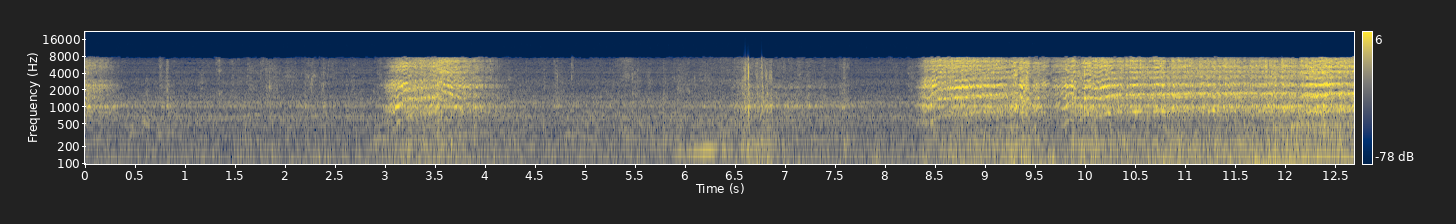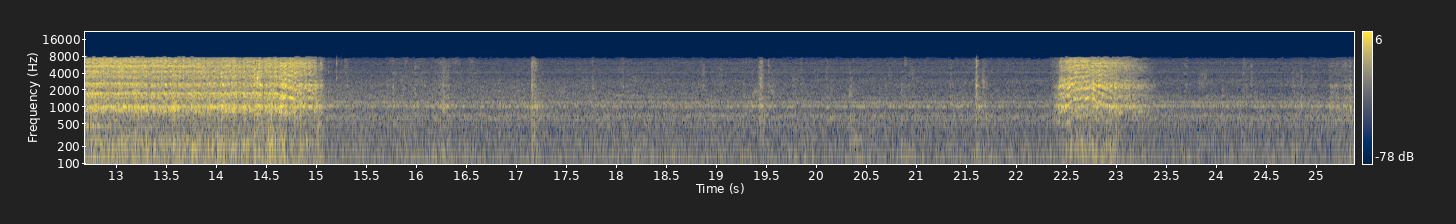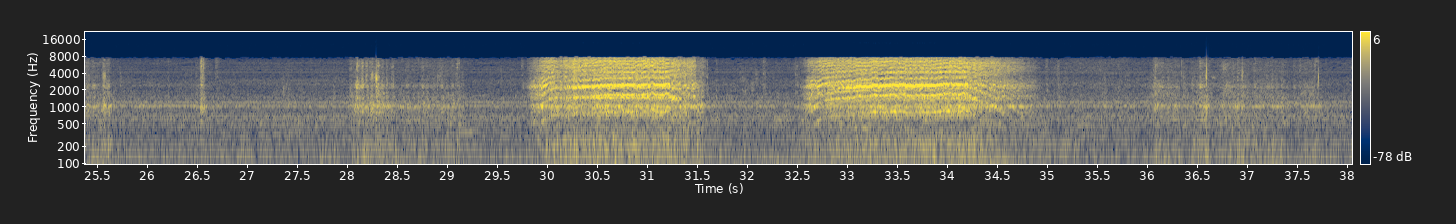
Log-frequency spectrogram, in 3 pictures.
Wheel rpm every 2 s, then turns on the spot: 10, 40, 10, 10, 110, 210, 230, 100, 0, 0, 0, 20, 0, 0, 20, 130, 110, 50, 20.
6-8 36-38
